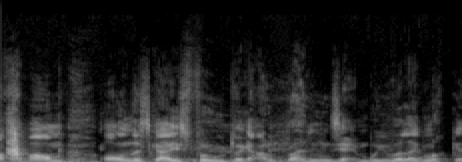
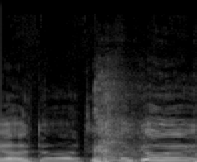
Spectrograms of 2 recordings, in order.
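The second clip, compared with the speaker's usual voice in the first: high panicked call; 10 semitones higher, slower than usual. Retold or imitated. Kids calling dad.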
